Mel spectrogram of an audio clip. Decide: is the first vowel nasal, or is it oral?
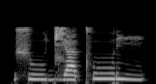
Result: oral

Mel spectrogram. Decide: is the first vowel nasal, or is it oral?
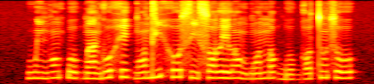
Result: nasal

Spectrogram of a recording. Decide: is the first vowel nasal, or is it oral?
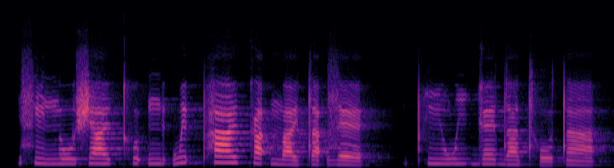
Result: nasal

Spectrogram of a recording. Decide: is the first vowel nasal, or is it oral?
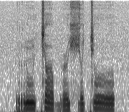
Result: nasal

